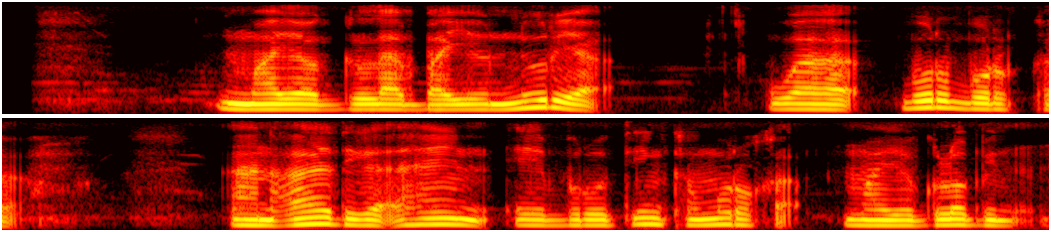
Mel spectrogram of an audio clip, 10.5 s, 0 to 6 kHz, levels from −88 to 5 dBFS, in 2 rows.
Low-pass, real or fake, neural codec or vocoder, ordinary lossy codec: 5.4 kHz; real; none; AAC, 32 kbps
